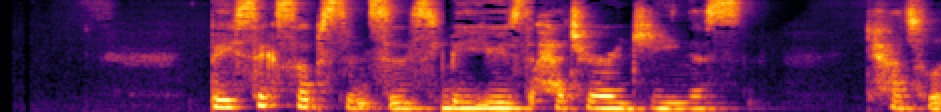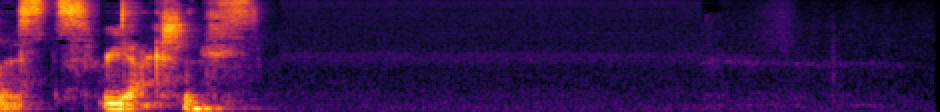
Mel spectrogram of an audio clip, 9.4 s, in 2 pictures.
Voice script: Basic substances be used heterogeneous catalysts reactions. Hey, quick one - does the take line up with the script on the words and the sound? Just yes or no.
yes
